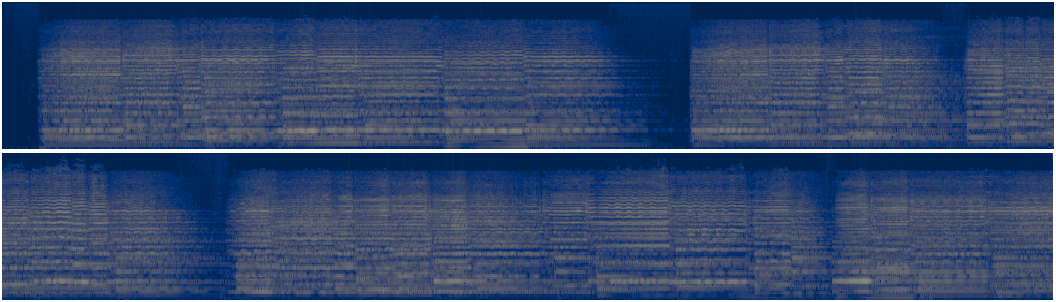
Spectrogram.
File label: music only; the eleventh article of faith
